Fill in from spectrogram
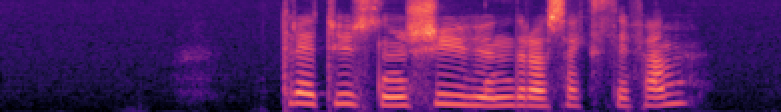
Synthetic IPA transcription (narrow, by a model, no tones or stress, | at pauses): t̪ʰɾeːt̪ʰʉːsn̩ʃʉːhʉnd̪ɾəoːsɛkst̪ɪfɛm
